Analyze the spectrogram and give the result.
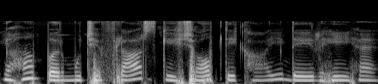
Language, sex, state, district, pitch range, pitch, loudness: Hindi, female, Himachal Pradesh, Shimla, 190-220 Hz, 200 Hz, -19 LUFS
